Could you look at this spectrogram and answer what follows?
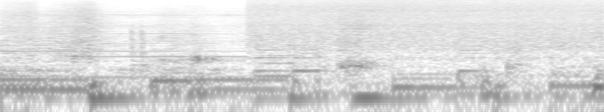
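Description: Apples are stirred and tossed with spices in a pan, a soft sizzle and scraping running steadily for a few seconds under background music.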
